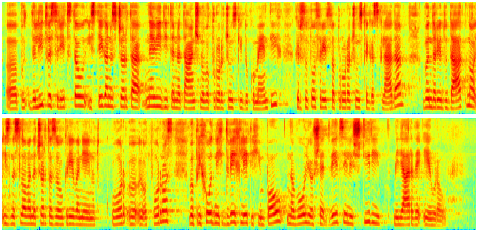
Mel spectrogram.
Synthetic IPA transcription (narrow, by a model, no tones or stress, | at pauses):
pɔd̪ɛlit̪ʋɛsɾet̪st̪əwist̪eːɡanat͡ʃəɾt̪anɛʋid̪it̪ɛnat̪ant͡ʃnɔʋəpɾoːɾat͡ʃunskiɣd̪ɔkumɛ̃nt̪ix | kɛɾsɔt̪oːsɾet̪st̪ʋapɾoɾat͡ʃunskɛɡasklaːd̪a | ʋənd̪aɾjɛd̪ɔd̪aːt̪nɔʔiznaslɔːʋanat͡ʃəɾt̪azauɡɾeːʋanjɛinɔ | ɔt̪poːɾnɔst̪ | ʋəpɾixoːd̪niɣd̪ʋexleːt̪ixinpɔwnaʋoːljɔʃɛd̪ʋet̪seːlɛʃt̪iɾimiljaɾd̪ɛ̰ʔewɾɔ̰w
